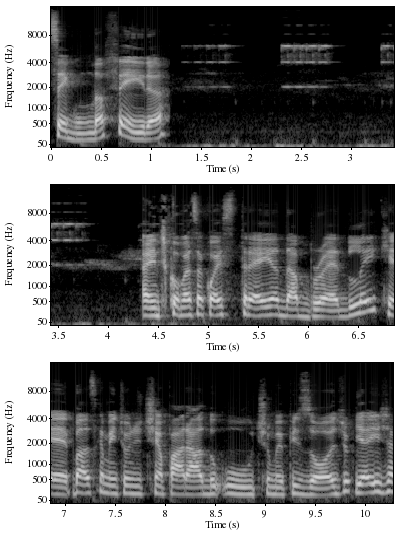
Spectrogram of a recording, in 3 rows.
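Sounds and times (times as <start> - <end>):
speech: 0.0 - 1.2, 4.4 - 10.2
alarm clock ringing with high electronic beeping: 1.2 - 5.6.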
